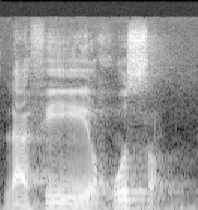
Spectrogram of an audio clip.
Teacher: la lettre ra, elle est lue de façon emphatique à l'arrêt. Elle porte sukun.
